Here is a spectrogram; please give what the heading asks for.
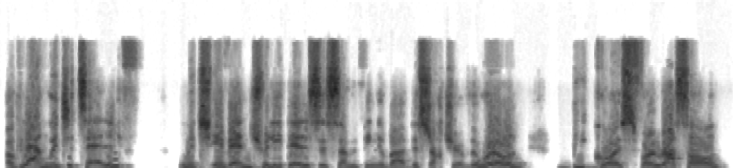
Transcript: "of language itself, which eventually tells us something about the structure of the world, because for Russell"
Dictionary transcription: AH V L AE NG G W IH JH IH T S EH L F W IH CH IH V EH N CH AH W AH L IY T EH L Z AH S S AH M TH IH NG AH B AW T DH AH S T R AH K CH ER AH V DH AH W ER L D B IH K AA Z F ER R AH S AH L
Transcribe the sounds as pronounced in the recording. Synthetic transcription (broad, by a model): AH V L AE NG G W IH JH IH T S EH L F W IH CH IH V EH N CH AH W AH L IY T EH L S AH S S AH M TH IH NG AH B AW T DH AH S T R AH K CH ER AH V DH AH W ER L D B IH K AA S F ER R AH S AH L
